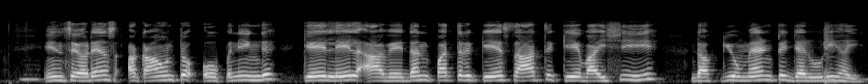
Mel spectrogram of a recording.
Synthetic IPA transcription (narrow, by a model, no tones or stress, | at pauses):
ɪ̃nsoːɾənsəkaːʊ̃ɳʈoːpnɪ̃ŋɡ | keleːlaːʋeːd̪ənpət̪ɾəkesaːt̪ʰkeːʋaːɪʃi | ɖɔːkjuːmẽɳʈd͡ʒəɾuːɾiɦɛiː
